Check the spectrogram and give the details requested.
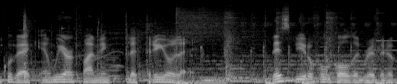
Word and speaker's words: Le Triolet: and we are climbing Le Triolet, this beautiful golden ribbon of ice right here. I spent the first half of this trip pronouncing it Le Toilet, simultaneously thinking that that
